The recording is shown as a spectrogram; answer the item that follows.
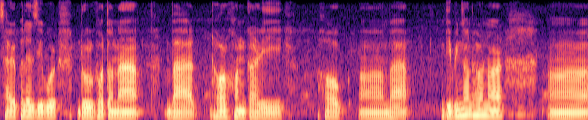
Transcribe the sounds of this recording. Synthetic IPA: saɹipʰalɛzibʊɹduɹɡʱɔtɔnabadʱɔɹxɔnkaɹi | hɔkba | bibʱinːɔdʱɔɹɔnɔɹ

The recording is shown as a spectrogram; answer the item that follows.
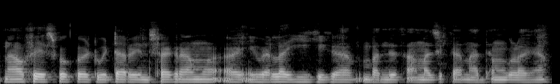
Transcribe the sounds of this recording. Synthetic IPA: naːʋupʰeːsbukːʈʋiʈːɐɾinsʈaːɡɾaːmiʋɛlːɐiːɡiːɡɐbɐnd̪esaːmaːd͡ʒikɐmaːd̪ʱjɐmɐɡɐɭɐɡe

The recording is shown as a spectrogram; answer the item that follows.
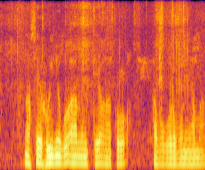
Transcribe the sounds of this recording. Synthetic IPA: nasɛɦujɲɔɡɔʔamɛnt̪ɛɔnakɔ | abɔɡɔɾɔbɔnɛama

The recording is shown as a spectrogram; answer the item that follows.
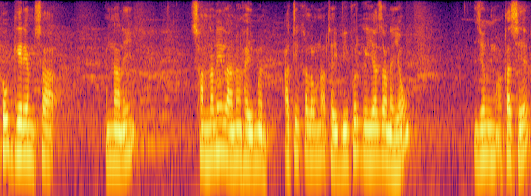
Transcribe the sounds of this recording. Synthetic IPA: kʰɯwɡeɾemsa | nːanɯj | sanːanɯjlanɯɦajmɯnatikʰalawnatʰajbipʰɯɾɡɯjazanajaw | zɯŋma̰kʰase

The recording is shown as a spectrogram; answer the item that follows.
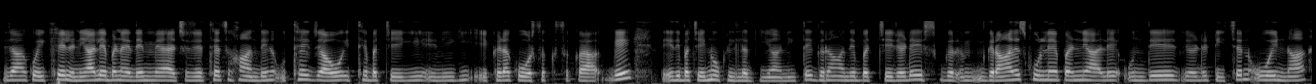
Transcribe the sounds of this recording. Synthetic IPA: d͡ʒãːkoːiːkʰeːlneːaːleːbənaːiːd̪eːmɛ̃ːt͡ʃd͡ʒɪt̪ʰːeːsəkʰaːnd̪eːnʊ̰t̪ʰːeːd͡ʒaːoːɪt̪ʰːeːbətːʃeːɡiːɪnẽːɡiʔɪ̰kɽaːkoːɾssəkaːɡeːt̪eed̪eːbətːʃeːinoːkɾiːləɡijãːnĩːt̪eːɡɾãːd̪eːbətːʃeːd͡ʒeːɽeːɡɾãːd̪eːskuːlnẽːpəɽneːaːleːʔʊnd̪eːd͡ʒeːɽeːʈiːt͡ʃəɾnoːɪnãː

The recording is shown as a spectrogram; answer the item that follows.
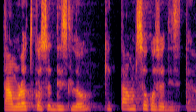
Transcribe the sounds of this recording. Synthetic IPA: t̪amɽɔt͡skɔsɔd̪islɔkit̪amsɔkɔs̬ɔd̪ist̪a

